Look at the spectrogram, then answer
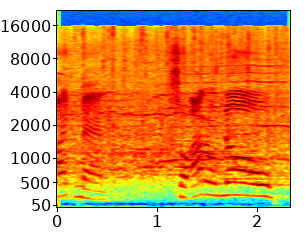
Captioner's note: audience cheering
